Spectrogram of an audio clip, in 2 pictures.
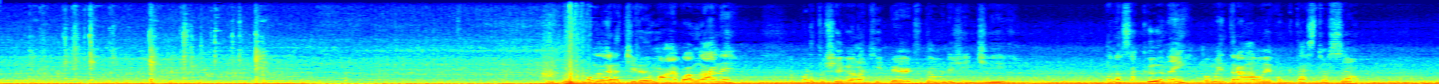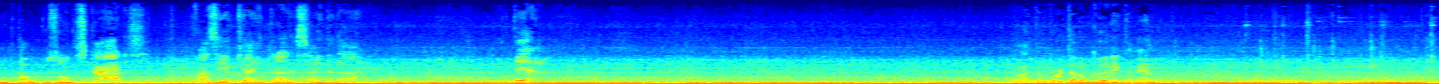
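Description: A tractor engine drones steadily, heard outdoors and then from inside its cab.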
